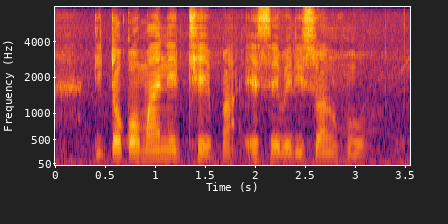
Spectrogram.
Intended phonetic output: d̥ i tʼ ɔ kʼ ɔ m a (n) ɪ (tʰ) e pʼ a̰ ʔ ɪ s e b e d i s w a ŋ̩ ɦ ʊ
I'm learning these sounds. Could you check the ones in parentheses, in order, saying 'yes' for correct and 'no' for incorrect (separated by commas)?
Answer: yes, yes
